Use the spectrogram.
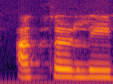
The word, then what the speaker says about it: utterly: Make sure you don't pronounce it like a D sound Uh, for utterly, you know?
